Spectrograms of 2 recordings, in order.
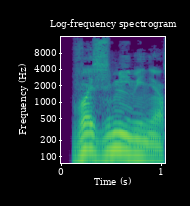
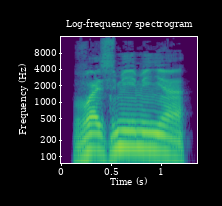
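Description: First: Raised-pitch, brief insistent request; insistent demand. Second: High, loud, drawn-out demand; slow it down and insist loudly; emphatic repeated demand. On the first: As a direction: ask firmly without drawing it out. Character makes a first demand. (настойчивая просьба повышенным голосом) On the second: Character repeats the demand more forcefully. (громкое, протяжное, настойчивое требование) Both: A narrator's reading.

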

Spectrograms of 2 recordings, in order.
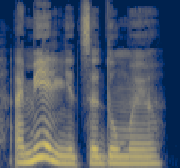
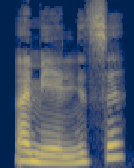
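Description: First: Said in the usual way. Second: «О мельнице» lifted in a rising question; questioning echo. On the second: A narrator's reading. Eduard echoes Andryusha, «О мельнице» rising as a question. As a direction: echo «О мельнице» back with a rise at the end.

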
